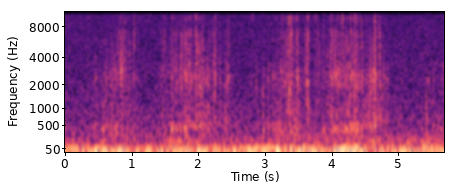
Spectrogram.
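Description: A purple tissue-paper honeycomb is stretched and squeezed between both hands, giving a soft, continuous crinkling and rustling. Bright, papery crackles rise and fall in small bursts over a faint low rumble throughout.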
